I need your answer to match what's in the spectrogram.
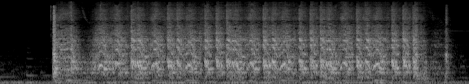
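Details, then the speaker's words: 39k-mile Dodge Charger SRT8 unstarted for over 2 years, starter jumped directly after clicking-only no-crank: engine cranks in an uneven, lopsided gallop, two to three beats a second, never catching; uneven compression suspected, not confirmed. "So that gallop's a little bit concerning. So it didn't start, but it's doing more than it did yesterday."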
